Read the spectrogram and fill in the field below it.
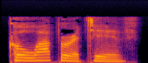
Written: cooperativeness

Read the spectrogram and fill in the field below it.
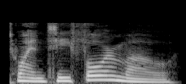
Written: twentyfourmo

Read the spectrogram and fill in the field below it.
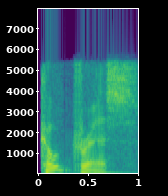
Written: coatdress

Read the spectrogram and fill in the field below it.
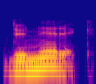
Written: dunitic

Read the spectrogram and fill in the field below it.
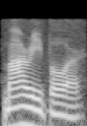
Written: Maribor

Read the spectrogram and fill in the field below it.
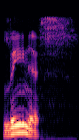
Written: lenis

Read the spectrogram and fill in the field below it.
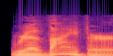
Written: revivor

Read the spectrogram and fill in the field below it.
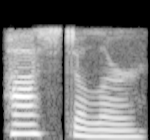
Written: hosteller

